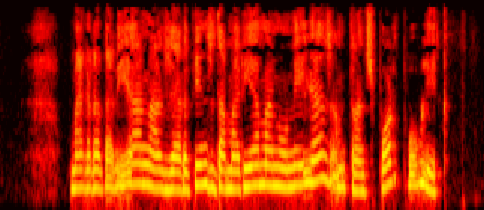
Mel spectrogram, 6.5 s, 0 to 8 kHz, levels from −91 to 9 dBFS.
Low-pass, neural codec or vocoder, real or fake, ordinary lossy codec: 7.2 kHz; none; real; MP3, 32 kbps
